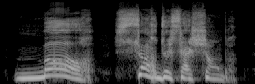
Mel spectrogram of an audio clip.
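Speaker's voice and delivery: slow, high-pitched, commanding, authoritative voice.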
